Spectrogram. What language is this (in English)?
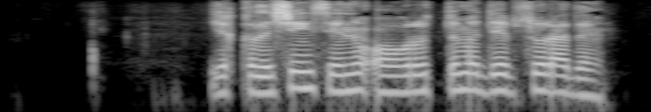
Uzbek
